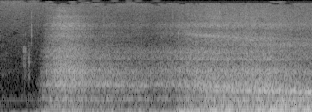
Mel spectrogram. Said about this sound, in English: What's with the heavy breathing? What's going on?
